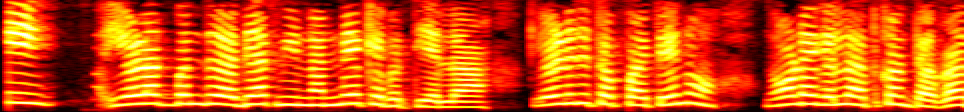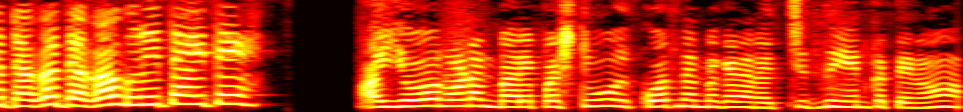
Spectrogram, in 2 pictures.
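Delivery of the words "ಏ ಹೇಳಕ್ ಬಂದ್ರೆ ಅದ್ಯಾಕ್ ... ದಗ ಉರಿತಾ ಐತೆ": put-on high child's voice, hurt and insistent, slowing at the end; a little boy arguing back; boy insisting the hay is burning; child protesting. Child protests being scolded.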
